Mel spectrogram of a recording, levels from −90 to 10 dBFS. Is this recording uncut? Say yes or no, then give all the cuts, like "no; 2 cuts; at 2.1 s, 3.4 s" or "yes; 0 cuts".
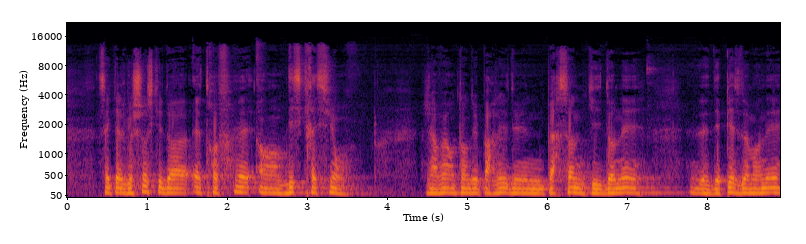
yes; 0 cuts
